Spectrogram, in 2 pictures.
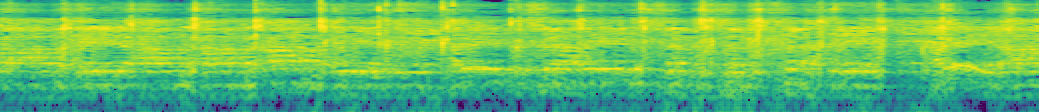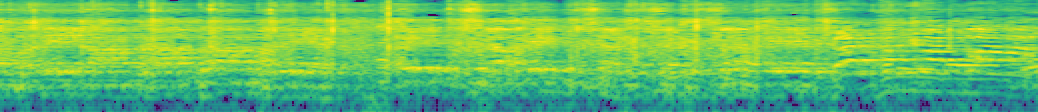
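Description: A crowd of men chants prayers together.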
